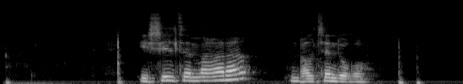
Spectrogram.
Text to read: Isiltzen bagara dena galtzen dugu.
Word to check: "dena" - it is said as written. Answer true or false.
false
